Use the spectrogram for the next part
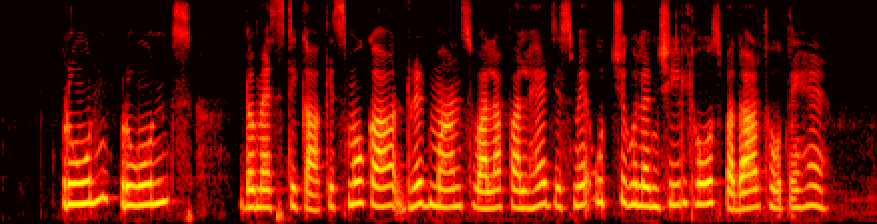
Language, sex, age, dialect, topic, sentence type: Hindi, female, 51-55, Garhwali, agriculture, statement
